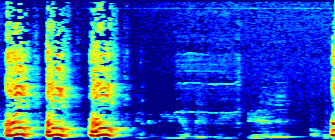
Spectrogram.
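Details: Three loud, evenly spaced barks from the beagle Libby as she watches dogs across the street, followed by quiet low whimpers and the start of another bark.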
